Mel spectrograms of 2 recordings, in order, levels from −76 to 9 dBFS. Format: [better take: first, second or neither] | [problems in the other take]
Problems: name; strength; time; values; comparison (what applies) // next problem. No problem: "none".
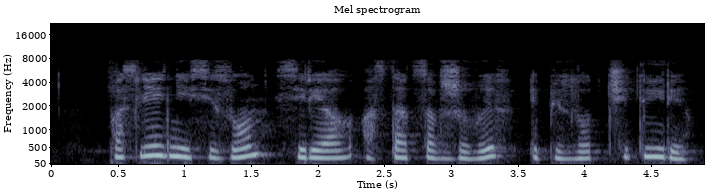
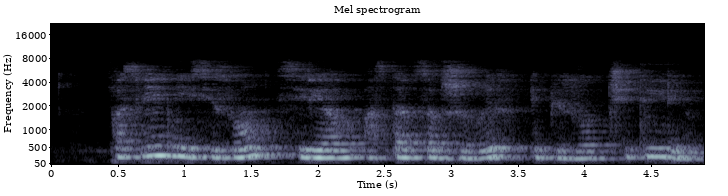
first | room echo; dies away in 0.8 s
